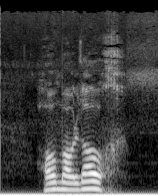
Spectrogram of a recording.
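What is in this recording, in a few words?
"homoloog", Dutch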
